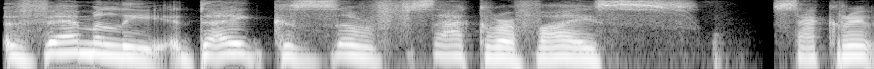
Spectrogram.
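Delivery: put-on Italian accent. Chat asks for an Italian accent, hammed-up Italian accent. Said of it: "Now do it all in an Italian accent".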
